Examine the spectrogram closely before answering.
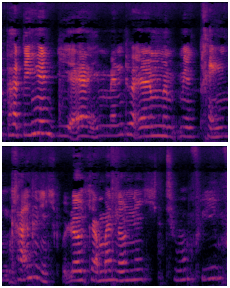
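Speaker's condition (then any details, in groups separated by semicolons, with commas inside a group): Ataxia; ataxia affecting hands and fingers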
